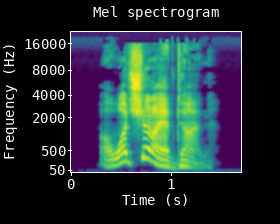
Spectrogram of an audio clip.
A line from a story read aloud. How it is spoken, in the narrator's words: I cried, with some heat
